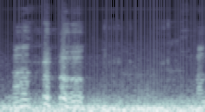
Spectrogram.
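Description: Steady low rumble of a car on the move, heard from inside the cabin, with a person's short laugh in the first second.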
